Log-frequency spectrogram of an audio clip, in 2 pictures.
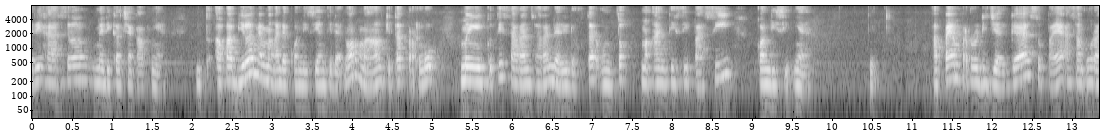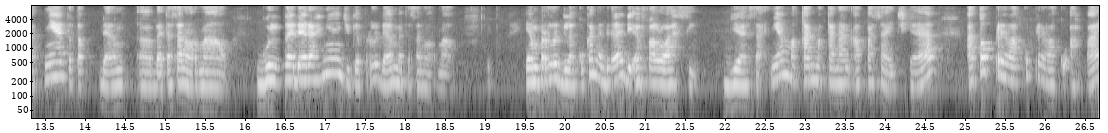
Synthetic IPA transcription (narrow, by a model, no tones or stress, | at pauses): daɾiɦasɪlmedikalt͡ʃɛkap̚ɲa | ɡit̪u̥ʔapabilamemaŋadakondisijaŋt̪idaʔnɔrmalkit̪apərlu | məŋikut̪isaɾansaɾandaɾidɔk̚t̪ərunt̪ʊk̚məŋant̪isipasi | kondisiɲa | ɡit̪u̥ | ʔapajaŋpərludid͡ʒaɡasupajaʔasamuɾat̪̚ɲat̪ət̪əp̚dalaməbat̪asanːɔrmal | ɡuladaɾahɲad͡ʒuɡapərludalambat̪asanːɔrmal | ɡit̪u̥ | jaŋpərludilakukanadalahdiefaluasi | biasa̰ɲamakanmakananʔa̰pasad͡ʒaat̪awpəɾilakupəɾilakuʔapa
